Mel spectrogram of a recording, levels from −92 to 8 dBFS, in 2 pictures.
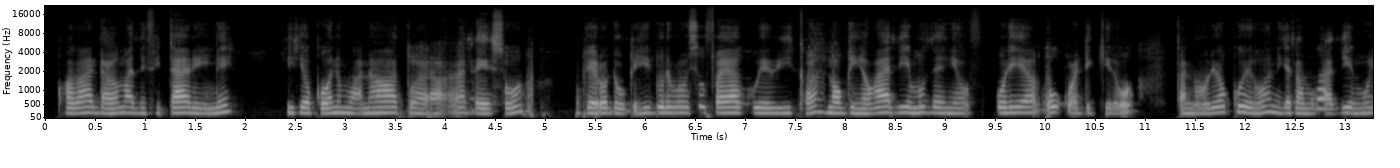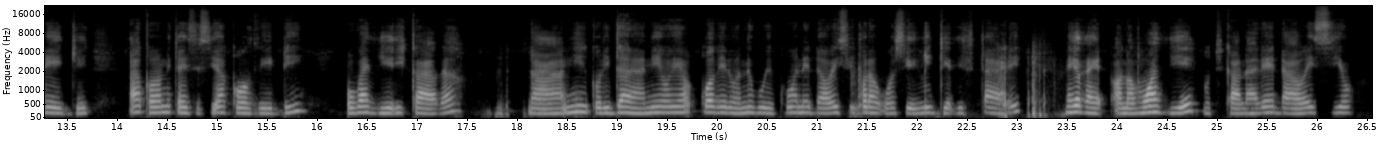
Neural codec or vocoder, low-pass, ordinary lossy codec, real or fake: codec, 44.1 kHz, 1.7 kbps, Pupu-Codec; none; none; fake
